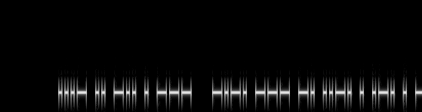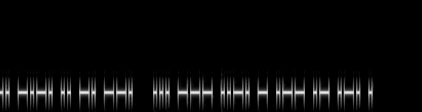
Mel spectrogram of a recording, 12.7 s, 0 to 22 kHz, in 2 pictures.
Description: Morse code, heard as a keyed tone, about 26 wpm, 700 Hz. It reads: VIDEO CONFERENCING SOFTWARE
